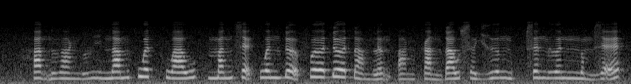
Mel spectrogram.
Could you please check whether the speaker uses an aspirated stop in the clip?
no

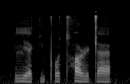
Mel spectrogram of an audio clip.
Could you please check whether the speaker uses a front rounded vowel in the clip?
no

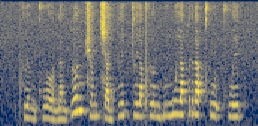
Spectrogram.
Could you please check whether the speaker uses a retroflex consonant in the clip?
no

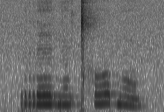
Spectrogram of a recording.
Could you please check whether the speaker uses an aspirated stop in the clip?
yes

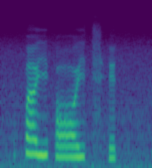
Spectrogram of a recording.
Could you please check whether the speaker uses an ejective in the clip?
no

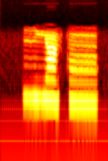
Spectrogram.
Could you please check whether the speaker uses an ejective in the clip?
no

